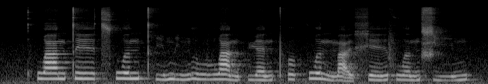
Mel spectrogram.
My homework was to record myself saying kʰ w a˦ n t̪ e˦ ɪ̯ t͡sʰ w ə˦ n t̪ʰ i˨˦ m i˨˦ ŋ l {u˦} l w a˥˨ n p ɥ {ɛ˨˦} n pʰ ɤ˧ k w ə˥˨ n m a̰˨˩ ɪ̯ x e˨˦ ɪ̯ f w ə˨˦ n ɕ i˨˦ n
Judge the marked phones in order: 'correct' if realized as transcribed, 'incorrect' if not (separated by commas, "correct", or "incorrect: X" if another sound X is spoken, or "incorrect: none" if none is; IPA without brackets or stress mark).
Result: correct, correct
